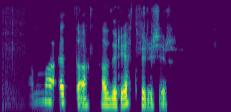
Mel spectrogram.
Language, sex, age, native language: Icelandic, male, 20-29, Icelandic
